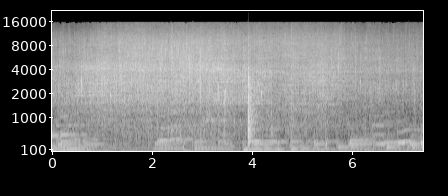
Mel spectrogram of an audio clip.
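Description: Semolina-coated pomfret shallow-frying in oil on a tawa, a steady sizzle, with a single sharp knock about four seconds in.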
